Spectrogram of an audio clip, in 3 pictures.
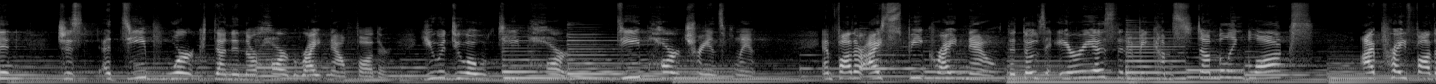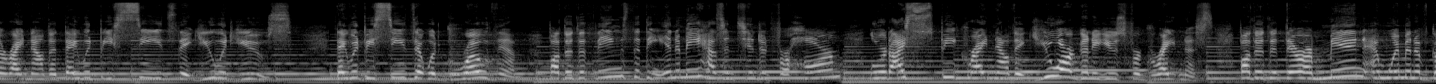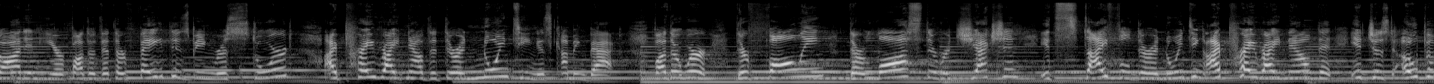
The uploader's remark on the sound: Recorded live during our Wednesday night service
